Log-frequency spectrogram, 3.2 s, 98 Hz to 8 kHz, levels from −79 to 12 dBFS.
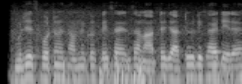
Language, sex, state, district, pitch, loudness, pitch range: Hindi, male, Madhya Pradesh, Katni, 125 Hz, -16 LUFS, 120-130 Hz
